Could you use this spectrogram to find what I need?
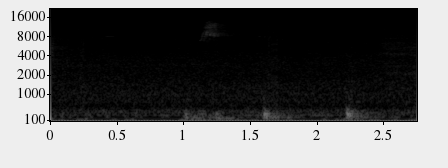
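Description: A young woman shuffles and rises from a wooden floor.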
